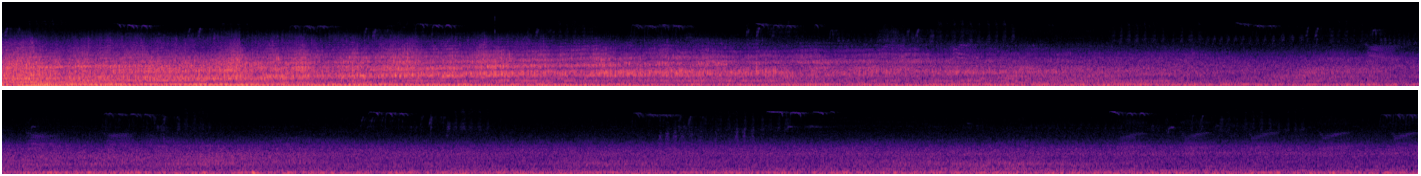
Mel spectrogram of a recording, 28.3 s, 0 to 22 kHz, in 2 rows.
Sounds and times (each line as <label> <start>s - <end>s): aircrafts 0.0s - 28.3s
birds 1.0s - 16.4s
birds 25.2s - 28.3s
